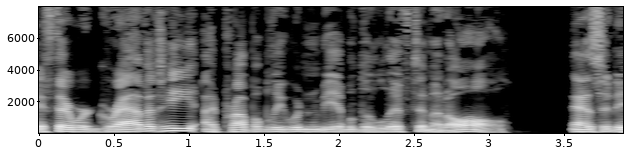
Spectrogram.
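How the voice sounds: In a natural reading voice, the speaker reads against a quiet background.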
